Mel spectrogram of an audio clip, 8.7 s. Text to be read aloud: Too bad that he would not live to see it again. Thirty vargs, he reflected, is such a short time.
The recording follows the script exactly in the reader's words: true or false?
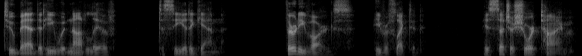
true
